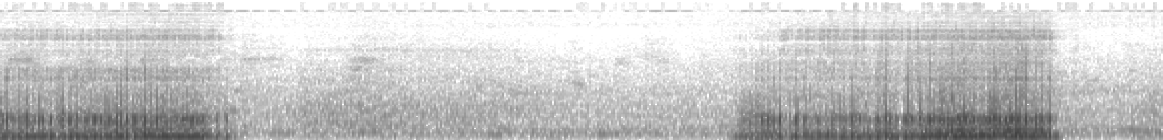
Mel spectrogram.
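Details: An adult husband snoring loudly every night: loud, rumbling snores on two in-breaths, with quiet breath-out pauses between them.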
